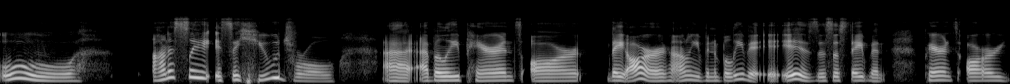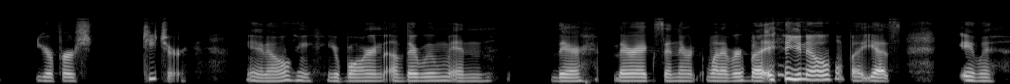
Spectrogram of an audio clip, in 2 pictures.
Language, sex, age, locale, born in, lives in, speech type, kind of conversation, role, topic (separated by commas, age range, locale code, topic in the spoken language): English, female, 30-34, en-US, United States, United States, conversation, podcast, guest, How can parents best support their child's learning and development at home?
